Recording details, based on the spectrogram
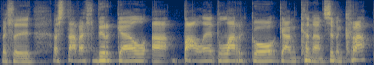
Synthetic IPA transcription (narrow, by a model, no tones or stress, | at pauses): vɛɬɨəstaɾɛɬðɪrɡɛlˠab̥alˠɛdlˠarɡɔɡankʰənansɨːðənkʰrapʰ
